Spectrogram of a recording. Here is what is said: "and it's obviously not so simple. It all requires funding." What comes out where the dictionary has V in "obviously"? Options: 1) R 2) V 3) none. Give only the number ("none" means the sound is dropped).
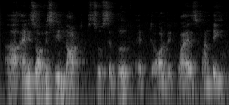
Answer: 2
